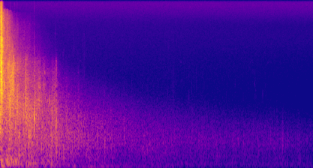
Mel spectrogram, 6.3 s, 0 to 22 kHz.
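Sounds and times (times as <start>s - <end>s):
suppressed sniper rifle fire by player outdoors: 0.0s - 2.8s.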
